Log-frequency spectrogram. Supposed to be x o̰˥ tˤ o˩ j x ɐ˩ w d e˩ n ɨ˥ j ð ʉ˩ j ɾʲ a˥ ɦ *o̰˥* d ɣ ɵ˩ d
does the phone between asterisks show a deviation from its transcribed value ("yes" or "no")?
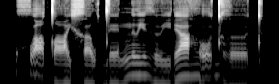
no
